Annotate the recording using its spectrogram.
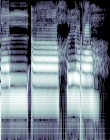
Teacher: کلمت الآخرہ میں یہاں حرف الخا ہے، خا کی ادائیگی حلق کے اوپر والے حصے سے ہے. پھر جو کہ را پہ زبر ہے تو را کا حکم ہے تفخیم، ہم را کو موٹی آواز میں ادا کریں گے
